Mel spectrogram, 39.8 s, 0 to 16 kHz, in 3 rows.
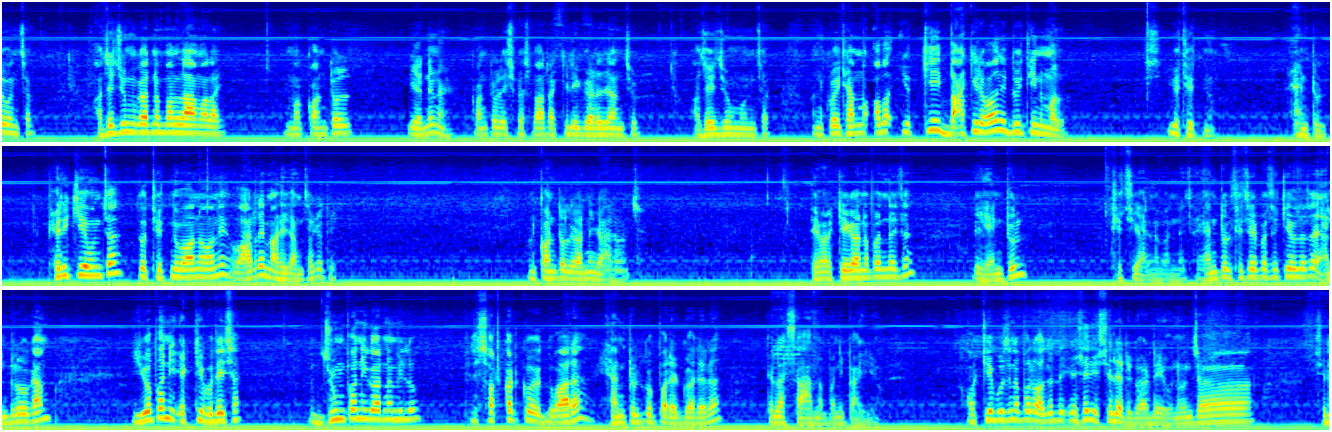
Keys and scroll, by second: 1.0 ctrl+space.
